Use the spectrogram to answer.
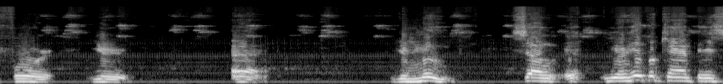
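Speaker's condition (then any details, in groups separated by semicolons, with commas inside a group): Cerebral palsy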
